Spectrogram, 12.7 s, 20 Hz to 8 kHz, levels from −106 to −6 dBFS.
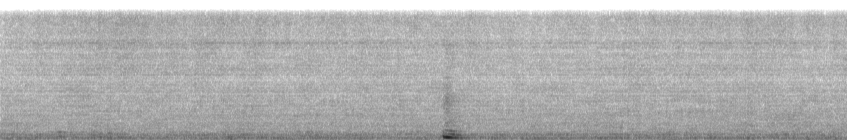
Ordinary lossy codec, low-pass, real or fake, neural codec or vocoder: none; 7.2 kHz; fake; codec, 32 kHz, 1.9 kbps, SNAC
